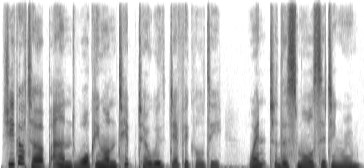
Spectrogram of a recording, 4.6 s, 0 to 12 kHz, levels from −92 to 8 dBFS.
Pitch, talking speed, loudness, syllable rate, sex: 225 Hz, 195 wpm, -18 LUFS, 5.1 syllables/s, female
